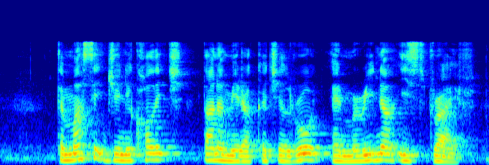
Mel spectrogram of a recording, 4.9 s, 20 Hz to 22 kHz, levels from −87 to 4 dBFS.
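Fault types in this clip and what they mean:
No faults detected; the speech signal shows nothing to flag.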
